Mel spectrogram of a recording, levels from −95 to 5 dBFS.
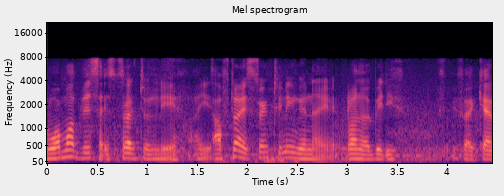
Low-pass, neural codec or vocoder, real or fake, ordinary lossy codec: none; codec, 16 kHz, 2 kbps, X-Codec, HuBERT features, trained on balanced general audio; fake; none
